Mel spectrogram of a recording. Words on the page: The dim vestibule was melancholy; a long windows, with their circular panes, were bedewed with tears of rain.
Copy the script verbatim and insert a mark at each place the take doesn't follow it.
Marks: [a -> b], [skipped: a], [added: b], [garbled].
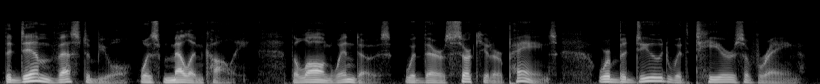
The dim vestibule was melancholy; [a -> the] long windows, with their circular panes, were bedewed with tears of rain.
